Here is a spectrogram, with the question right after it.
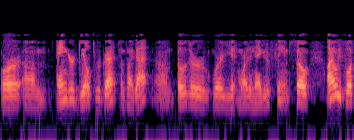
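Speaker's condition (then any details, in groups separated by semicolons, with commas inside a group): No condition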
